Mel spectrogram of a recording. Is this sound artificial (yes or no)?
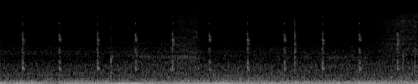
no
